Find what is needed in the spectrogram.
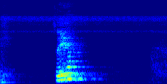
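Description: A man's brief spoken remark in a lecture pause, otherwise very quiet apart from a faint, steady high-pitched hiss in the background.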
